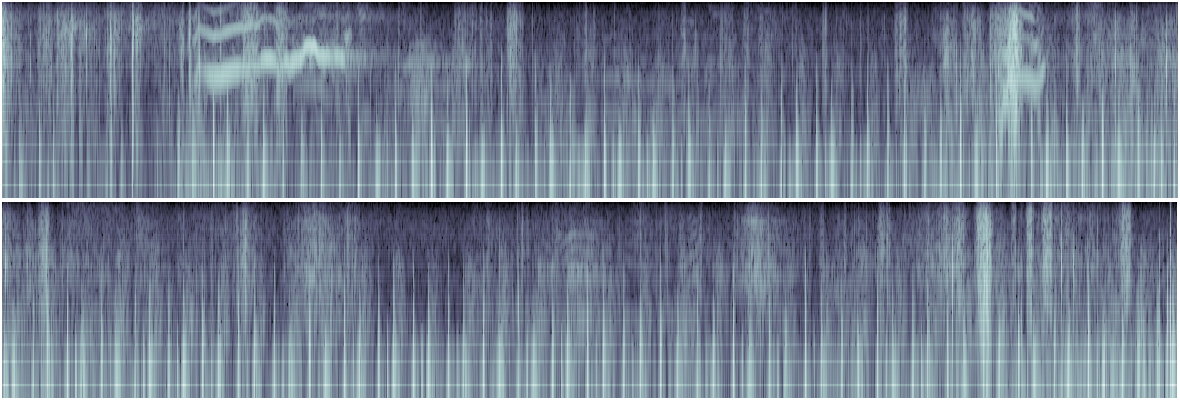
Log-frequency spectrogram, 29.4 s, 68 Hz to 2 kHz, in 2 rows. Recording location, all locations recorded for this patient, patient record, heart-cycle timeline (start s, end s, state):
mitral valve (MV)
aortic valve (AV)+mitral valve (MV)
#Age: Child
#Sex: Female
#Height: 74.0 cm
#Weight: 8.5 kg
#Pregnancy status: False
#Murmur: Present
#Murmur locations: mitral valve (MV)
#Most audible location: mitral valve (MV)
#Systolic murmur timing: Holosystolic
#Systolic murmur shape: Plateau
#Systolic murmur grading: I/VI
#Systolic murmur pitch: Low
#Systolic murmur quality: Blowing
#Diastolic murmur timing: nan
#Diastolic murmur shape: nan
#Diastolic murmur grading: nan
#Diastolic murmur pitch: nan
#Diastolic murmur quality: nan
#Outcome: Abnormal
#Campaign: 2015 screening campaign
0.00	5.11	unannotated
5.11	5.22	S2
5.22	5.35	diastole
5.35	5.44	S1
5.44	5.54	systole
5.54	5.66	S2
5.66	5.78	diastole
5.78	5.86	S1
5.86	5.98	systole
5.98	6.08	S2
6.08	6.22	diastole
6.22	6.32	S1
6.32	6.42	systole
6.42	6.48	S2
6.48	6.63	diastole
6.63	6.70	S1
6.70	6.84	systole
6.84	6.94	S2
6.94	7.08	diastole
7.08	7.18	S1
7.18	7.27	systole
7.27	7.36	S2
7.36	7.50	diastole
7.50	7.60	S1
7.60	7.70	systole
7.70	7.80	S2
7.80	7.94	diastole
7.94	8.04	S1
8.04	8.12	systole
8.12	8.20	S2
8.20	8.36	diastole
8.36	8.46	S1
8.46	8.58	systole
8.58	8.66	S2
8.66	8.82	diastole
8.82	8.90	S1
8.90	9.01	systole
9.01	9.12	S2
9.12	9.27	diastole
9.27	9.36	S1
9.36	9.48	systole
9.48	9.60	S2
9.60	9.72	diastole
9.72	9.80	S1
9.80	9.92	systole
9.92	10.02	S2
10.02	10.15	diastole
10.15	10.26	S1
10.26	10.36	systole
10.36	10.45	S2
10.45	10.60	diastole
10.60	10.70	S1
10.70	10.80	systole
10.80	10.88	S2
10.88	11.05	diastole
11.05	11.14	S1
11.14	11.26	systole
11.26	11.36	S2
11.36	11.50	diastole
11.50	11.60	S1
11.60	11.72	systole
11.72	29.39	unannotated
